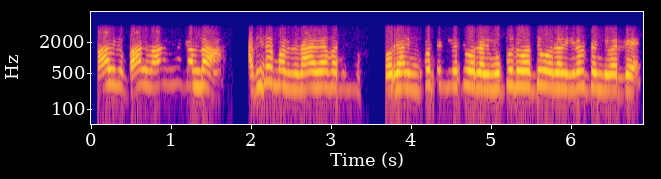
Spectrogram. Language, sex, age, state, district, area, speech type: Tamil, male, 60+, Tamil Nadu, Tiruvannamalai, rural, conversation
